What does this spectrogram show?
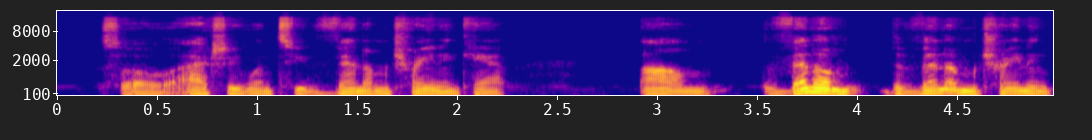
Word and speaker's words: Venum: So if you ever seen like the Cobra and it says Venom and it's spelled VENUM, that's Venom training camp.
